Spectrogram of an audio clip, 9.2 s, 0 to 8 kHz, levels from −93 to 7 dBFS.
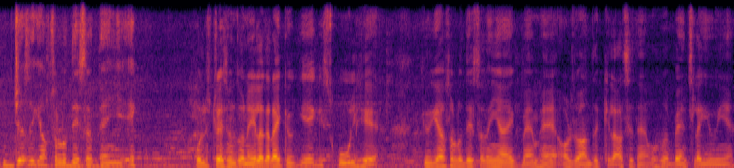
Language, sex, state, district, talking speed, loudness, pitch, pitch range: Hindi, male, Uttar Pradesh, Muzaffarnagar, 295 wpm, -25 LUFS, 140 Hz, 125-155 Hz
